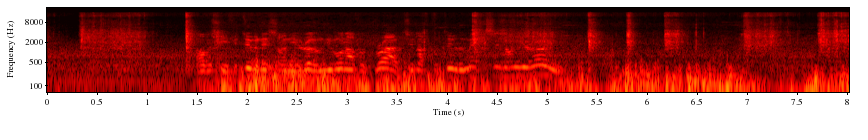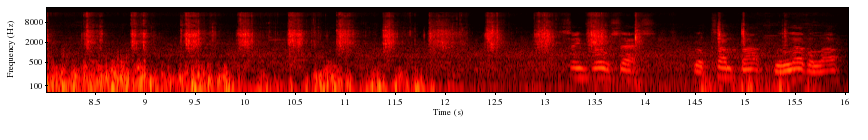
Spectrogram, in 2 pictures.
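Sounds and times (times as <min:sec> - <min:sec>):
rake scraping wet concrete mix: 0:00.0 - 0:16.0.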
